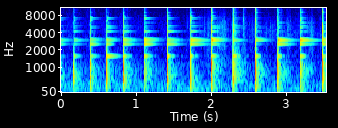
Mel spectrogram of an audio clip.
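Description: A hammer strikes a metal chisel while chipping, in a steady series of about thirteen sharp, ringing clinks, each with a bright metallic tone and quick decay, with no talking.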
